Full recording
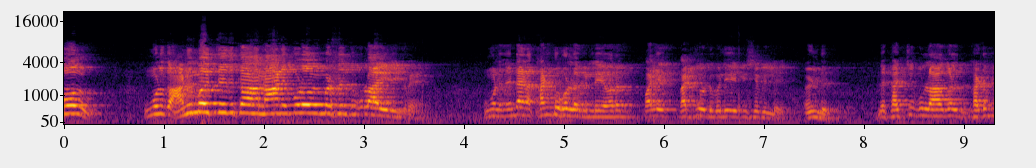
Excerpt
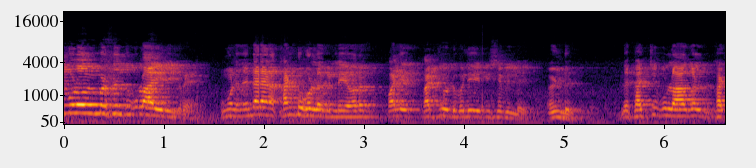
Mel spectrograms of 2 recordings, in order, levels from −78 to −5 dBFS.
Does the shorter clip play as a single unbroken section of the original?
no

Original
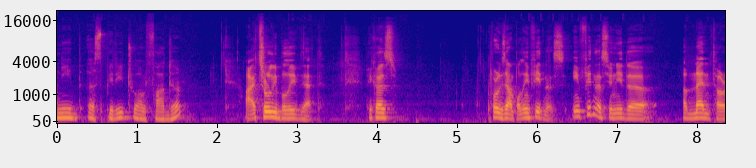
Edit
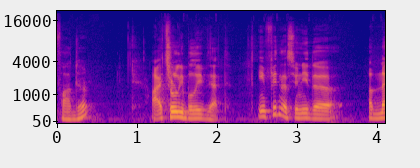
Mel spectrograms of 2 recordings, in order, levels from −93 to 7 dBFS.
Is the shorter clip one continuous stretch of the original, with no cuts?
no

